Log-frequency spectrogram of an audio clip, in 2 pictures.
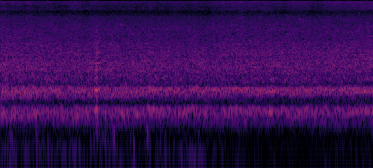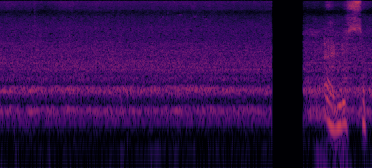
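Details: Swarming honey bees being moved into a modern hive: a dense, steady drone with strong low hum bands that holds evenly, then cuts out briefly near the end before a short burst of handling noise.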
